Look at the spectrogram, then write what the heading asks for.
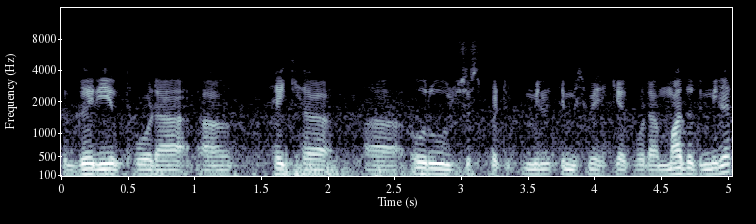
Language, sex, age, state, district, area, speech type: Kashmiri, male, 30-45, Jammu and Kashmir, Srinagar, urban, spontaneous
